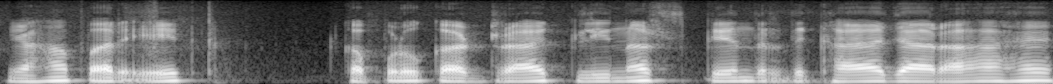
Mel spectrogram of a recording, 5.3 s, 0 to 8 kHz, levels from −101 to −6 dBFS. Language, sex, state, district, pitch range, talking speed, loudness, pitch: Hindi, male, Bihar, Jamui, 110-130 Hz, 135 wpm, -16 LUFS, 120 Hz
